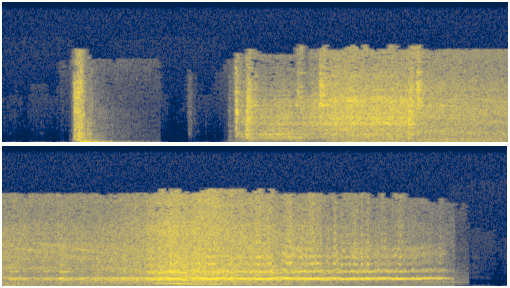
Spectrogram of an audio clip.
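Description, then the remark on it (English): A single sharp thud, then a car roars off with tires screeching loudly, engine and squeal rising together for about four seconds before cutting out. Intense, with no talking. “Now we pick up KK in the car on the run.”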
